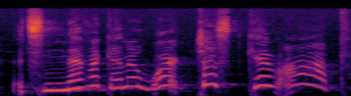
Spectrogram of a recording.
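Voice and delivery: high mock frog voice telling them to quit; discouraging frog. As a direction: call down high and scornful, as a know-it-all frog. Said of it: "the frog who's on the top says".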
